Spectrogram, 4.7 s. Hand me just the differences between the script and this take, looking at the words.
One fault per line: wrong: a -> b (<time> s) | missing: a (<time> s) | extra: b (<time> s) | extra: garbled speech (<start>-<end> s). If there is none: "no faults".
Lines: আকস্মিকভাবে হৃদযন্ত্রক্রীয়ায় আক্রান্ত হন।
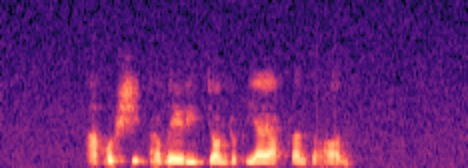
no faults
